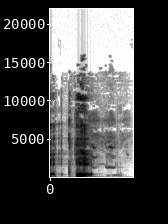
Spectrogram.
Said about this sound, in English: That I got the hiccup.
